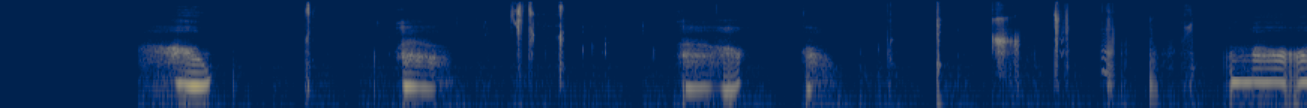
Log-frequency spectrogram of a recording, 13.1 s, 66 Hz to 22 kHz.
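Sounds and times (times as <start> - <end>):
speech: 1.8 - 2.2, 4.0 - 4.4, 6.8 - 8.2, 12.3 - 13.0
person chewing food while eating: 4.8 - 6.6, 8.7 - 12.0.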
